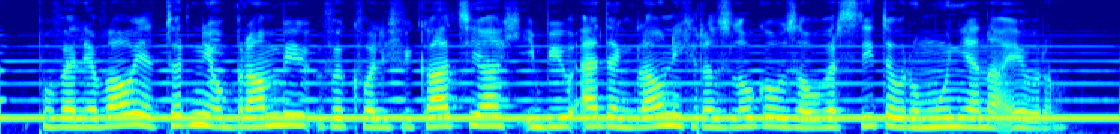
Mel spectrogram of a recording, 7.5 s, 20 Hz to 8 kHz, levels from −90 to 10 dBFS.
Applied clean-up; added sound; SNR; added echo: none; Wind instrument, woodwind instrument; 4 dB; none.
